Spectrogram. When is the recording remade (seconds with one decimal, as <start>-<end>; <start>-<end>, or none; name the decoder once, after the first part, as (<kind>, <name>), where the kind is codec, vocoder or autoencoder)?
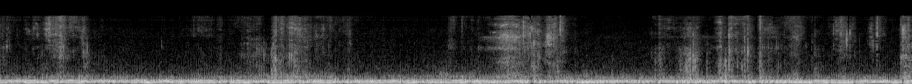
0.0-4.9 (vocoder, Vocos); 8.1-9.1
